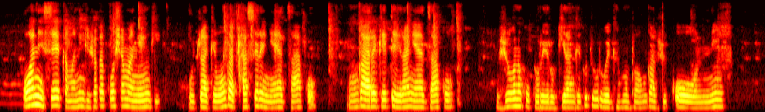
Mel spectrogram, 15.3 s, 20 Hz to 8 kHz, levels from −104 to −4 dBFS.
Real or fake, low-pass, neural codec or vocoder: real; 7.2 kHz; none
